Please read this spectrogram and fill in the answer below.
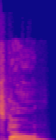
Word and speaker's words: scone: It's pronounced scone. Yeah, not scone. It's not scone, hummingbird. It's scone, right?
